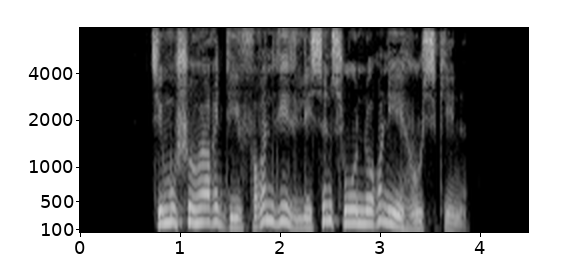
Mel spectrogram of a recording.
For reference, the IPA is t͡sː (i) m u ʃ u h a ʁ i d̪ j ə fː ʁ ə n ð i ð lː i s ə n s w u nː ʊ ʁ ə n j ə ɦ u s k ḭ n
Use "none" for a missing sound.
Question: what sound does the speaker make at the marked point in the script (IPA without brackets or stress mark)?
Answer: i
